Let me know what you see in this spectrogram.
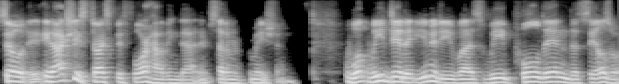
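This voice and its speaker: A man speaks at a fairly quick pace in a somewhat breathy, fairly high voice with ordinary pitch variation. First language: not English. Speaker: startup co-founder, former growth strategist. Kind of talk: casual interview.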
